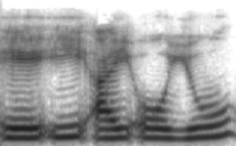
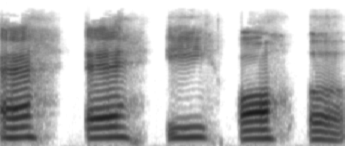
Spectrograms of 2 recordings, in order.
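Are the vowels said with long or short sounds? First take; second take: long; short. First: Each vowel is said with its long sound. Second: Each vowel is said with its short sound. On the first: "இதுக்கு பெயர் long vowel sound" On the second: "அது வந்து short vowel sound"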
